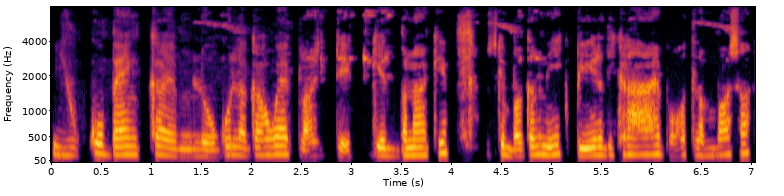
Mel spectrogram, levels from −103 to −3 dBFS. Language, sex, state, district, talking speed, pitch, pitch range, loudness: Hindi, male, Bihar, Muzaffarpur, 160 wpm, 155 Hz, 145-165 Hz, -21 LUFS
